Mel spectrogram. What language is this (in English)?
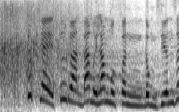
Vietnamese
